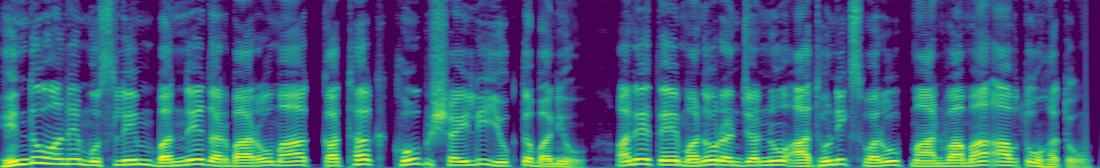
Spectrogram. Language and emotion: Gujarati, neutral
